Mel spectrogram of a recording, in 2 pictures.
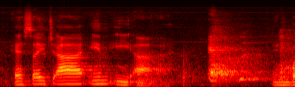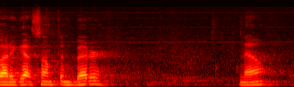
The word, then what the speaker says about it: Shimei: I'm going to say Shimei, S-H-I-M-E-I. Anybody got something better? No? All right. Say again? Well, how would you pronounce it? Shimei.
